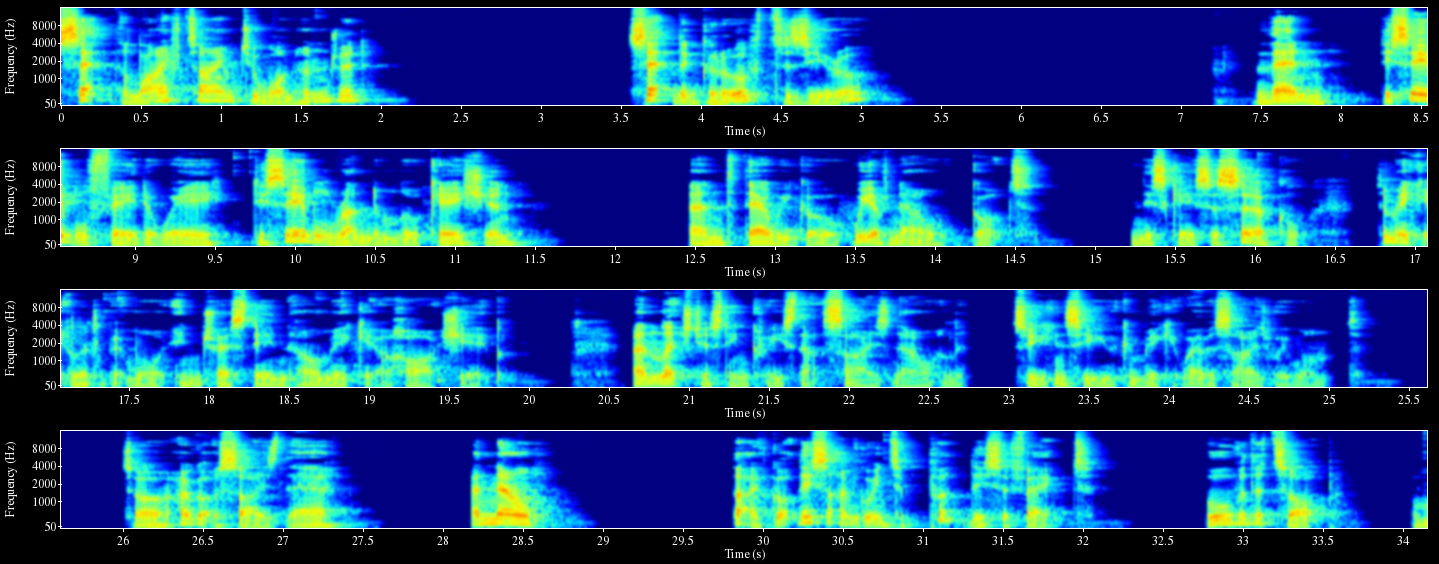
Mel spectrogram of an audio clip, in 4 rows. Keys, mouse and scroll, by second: 0.7 click, 2.4 click, 6.3 click, 8.2 click, 9.6 click, 16.0 click, 17.3 click, 18.6 click, 21.7-25.5 drag, 30.7-34.1 drag.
